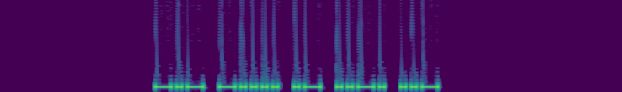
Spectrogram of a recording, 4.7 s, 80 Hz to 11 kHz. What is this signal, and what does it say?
Morse code, heard as a keyed tone, about 30 wpm, 700 Hz. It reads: K6AFU
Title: USA Call Signs - 5 Characters - 30wpm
